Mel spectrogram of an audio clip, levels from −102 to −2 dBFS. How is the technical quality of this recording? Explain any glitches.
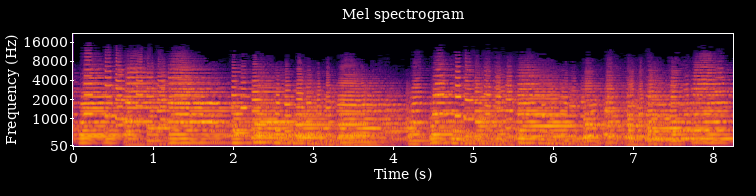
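The technical quality holds up, with no glitches to explain anywhere in the recording.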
